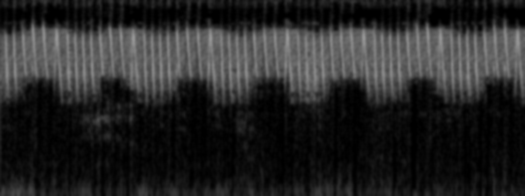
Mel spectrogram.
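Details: Sunda bush warbler, ngebren gelombang tawon tutor song for young ciblek gunung aged ten days to three months: an unbroken, fast, bee-like high trill rolling up and down in regular waves.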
